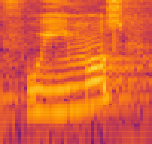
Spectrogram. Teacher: o I ele se torna mais forte um pouco do que o U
